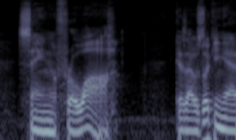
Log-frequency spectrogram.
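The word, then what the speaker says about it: sang-froid: Freud but it's pronounced saying fua fua and it me means to be calm Under Pressure it's a French word and knowing that it's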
